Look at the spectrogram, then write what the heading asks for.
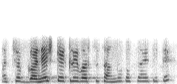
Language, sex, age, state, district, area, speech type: Marathi, female, 30-45, Maharashtra, Nagpur, urban, conversation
